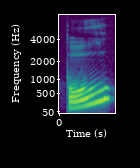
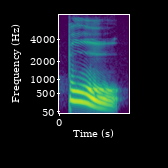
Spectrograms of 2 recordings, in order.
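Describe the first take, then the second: First: POU sliding up high; rising tone. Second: POU high and loud, then plunging; falling tone. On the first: Teacher contrasting two tones, rising POU. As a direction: sweep POU upward. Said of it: "et montant". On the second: Teacher contrasting two tones, falling POU. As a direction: drop POU steeply from the top. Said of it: "Donc descendant". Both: Shown as a demonstration.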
